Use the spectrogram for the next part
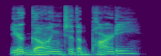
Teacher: The Voice Rises at the end signaling it's a question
